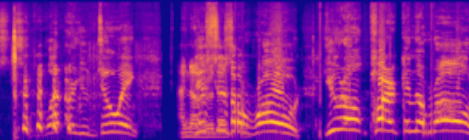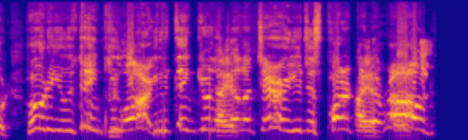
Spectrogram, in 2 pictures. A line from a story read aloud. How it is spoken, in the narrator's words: screaming bloody murder, and she's yelling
